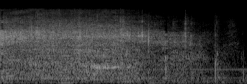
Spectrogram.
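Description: Märklin 3021 (V200) H0 model diesel locomotive running on metal track: a steady whirring rush from its motor and wheels, fading out over the last half second.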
